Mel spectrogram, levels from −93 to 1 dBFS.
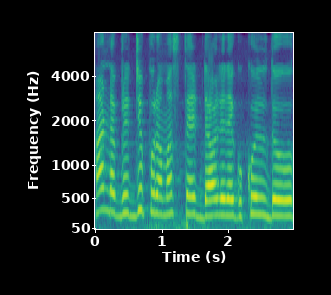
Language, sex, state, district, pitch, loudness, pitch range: Tulu, female, Karnataka, Dakshina Kannada, 260 Hz, -13 LUFS, 240-275 Hz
